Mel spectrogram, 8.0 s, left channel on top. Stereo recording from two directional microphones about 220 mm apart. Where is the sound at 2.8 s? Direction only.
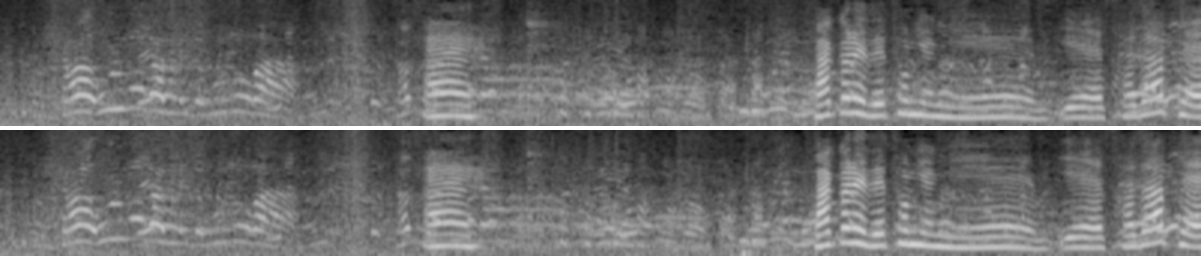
Centre (ahead or behind).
